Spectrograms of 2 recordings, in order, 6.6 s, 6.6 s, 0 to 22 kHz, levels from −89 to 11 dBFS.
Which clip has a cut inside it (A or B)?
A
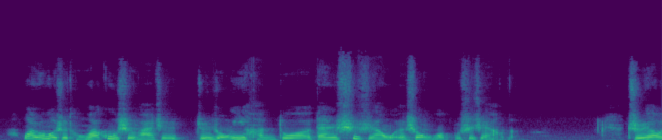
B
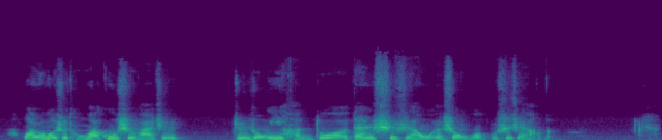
A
